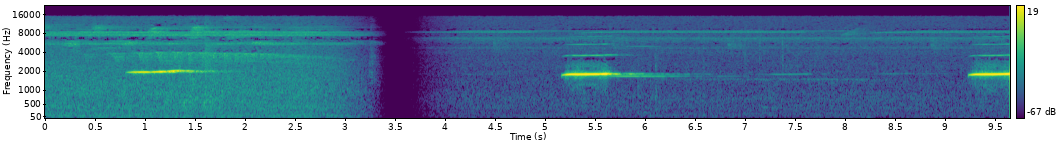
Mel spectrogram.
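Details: Brownish-gray small tinamou of lowland rainforest understory along streams: three short flat whistles, each slightly fading at the end, spaced roughly four seconds apart, the later two loud and clean.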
